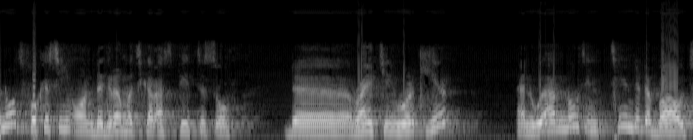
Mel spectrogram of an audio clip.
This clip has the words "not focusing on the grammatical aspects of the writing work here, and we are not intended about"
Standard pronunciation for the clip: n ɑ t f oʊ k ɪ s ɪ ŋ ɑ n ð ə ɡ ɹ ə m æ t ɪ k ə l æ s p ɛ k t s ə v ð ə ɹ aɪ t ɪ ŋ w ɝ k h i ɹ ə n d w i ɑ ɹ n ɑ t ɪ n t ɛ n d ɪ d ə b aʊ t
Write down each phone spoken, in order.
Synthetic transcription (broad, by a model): n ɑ t f oʊ k ɪ s ɪ ŋ ɑ n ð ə ɡ ɹ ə m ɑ t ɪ k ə l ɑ s p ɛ k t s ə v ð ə ɹ aɪ t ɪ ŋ w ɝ k h i ɹ ə n d w i ɑ ɹ n ɑ t ɪ n t ɛ n d ɪ d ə b aʊ t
